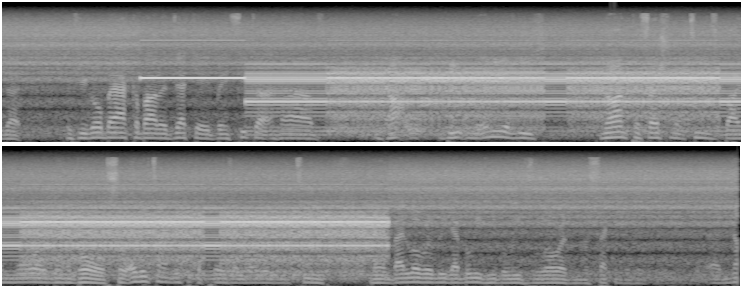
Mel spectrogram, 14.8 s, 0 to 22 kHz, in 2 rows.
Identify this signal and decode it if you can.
Cassette data (Kansas City type), 1200 baud, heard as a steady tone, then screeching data, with speech in English.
